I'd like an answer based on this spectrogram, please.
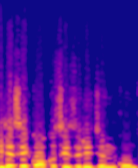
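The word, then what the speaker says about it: Caucasus: Number 1 reason हम करते हैं कॉकसिस। अब इसको प्रोनाउंस किस तरह से करते हैं, ये आपके सामने प्रोनाउंसिएशन इसकी लिखी हुई है, कॉकसस।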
